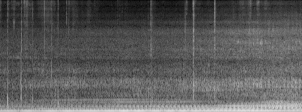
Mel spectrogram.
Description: Following valve gasket replacement and ignition switch repair, vehicle will not start.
